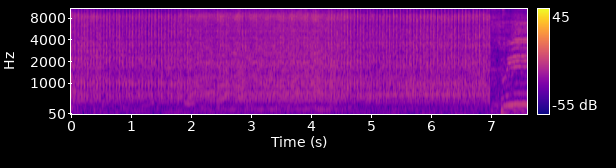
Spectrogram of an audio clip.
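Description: Small Evinrude two-stroke dinghy outboard running steadily at low speed. Music comes in near the end.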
